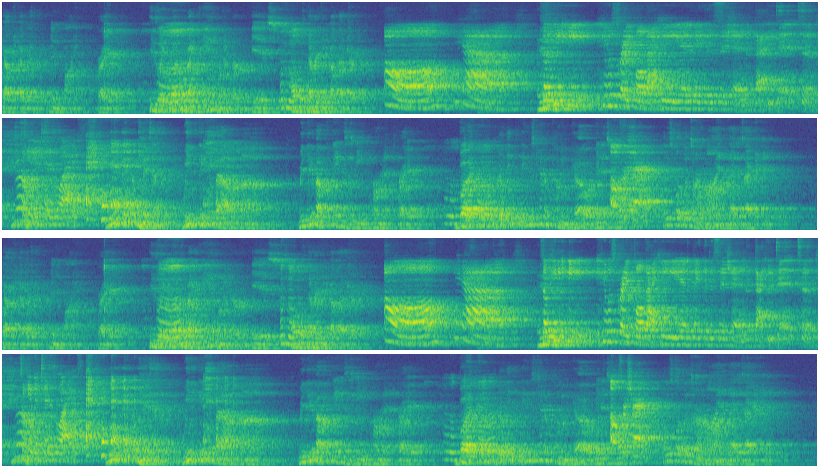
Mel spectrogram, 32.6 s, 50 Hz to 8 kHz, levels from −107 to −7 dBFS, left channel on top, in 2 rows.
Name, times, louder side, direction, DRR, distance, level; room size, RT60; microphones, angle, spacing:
voice 1, 0.0-1.6 1.9-2.2 2.9-5.5 5.8-7.1 10.7-11.1 16.5-16.9 18.4-21.6 22.2-24.5 25.4-28.8 29.5-31.7, equal, 25° left, -3 dB, 7.9 m, -25 dB
voice 2, 2.8-3.7 5.6-5.9 7.6-8.7 9.0-10.4 10.8-11.6 11.9-19.0 20.3-21.0 25.1-26.2 28.5-29.3, right 2 dB, 45° right, -2 dB, 3.7 m, -22 dB
26.5 x 20.5 x 9.4 m, 2.7 s
head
